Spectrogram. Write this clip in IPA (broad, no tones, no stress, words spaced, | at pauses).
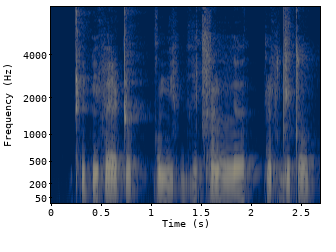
ʈʰɨpʲə̃fɛː ʈokːo mʲøfbʱɨt͡sʰã lːəːkːɛ̃f deto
